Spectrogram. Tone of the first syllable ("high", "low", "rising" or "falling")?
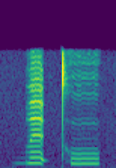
high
